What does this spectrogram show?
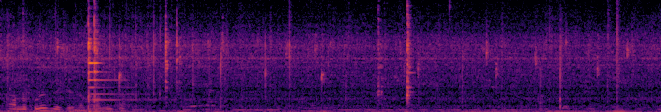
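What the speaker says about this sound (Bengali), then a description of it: "আলুটা দিয়ে আর ভালো করে ভেজে নেব আলুটা" Potato pieces fry in a pan with a soft continuous sizzle, broken by occasional sharp clicks and scrapes of stirring, fairly quiet and close.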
